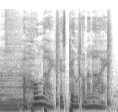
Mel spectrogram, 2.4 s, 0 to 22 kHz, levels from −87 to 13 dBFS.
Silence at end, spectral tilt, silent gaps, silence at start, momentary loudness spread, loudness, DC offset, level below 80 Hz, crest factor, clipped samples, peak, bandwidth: 0.1 s; -7 dB/octave; none; 0 s; 8 LU; -22 LUFS; under 0.1%; -32 dBFS; 18 dB; under 0.1%; -4 dBFS; 16 kHz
